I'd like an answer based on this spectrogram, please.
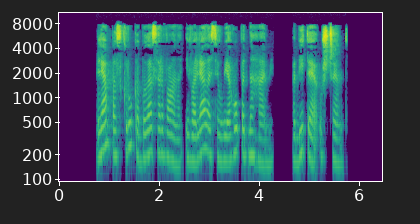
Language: Belarusian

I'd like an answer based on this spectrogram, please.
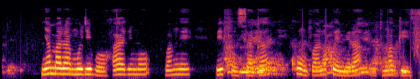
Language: Kinyarwanda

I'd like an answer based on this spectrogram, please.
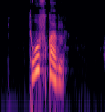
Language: Kabyle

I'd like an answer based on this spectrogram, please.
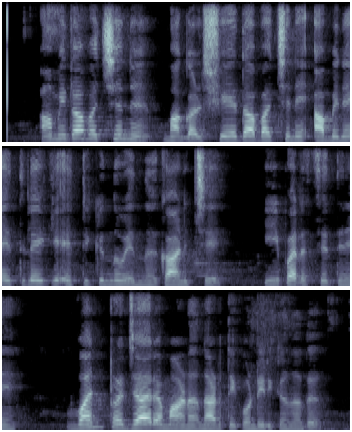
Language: Malayalam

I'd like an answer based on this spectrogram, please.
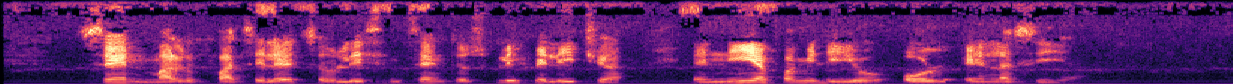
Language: Esperanto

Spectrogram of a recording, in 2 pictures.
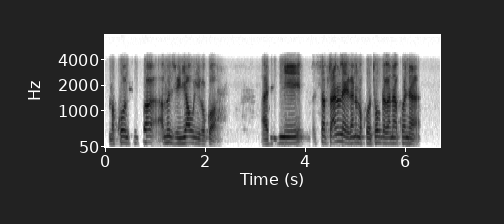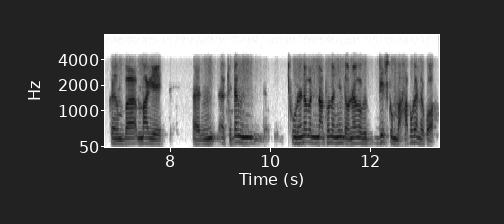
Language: Manipuri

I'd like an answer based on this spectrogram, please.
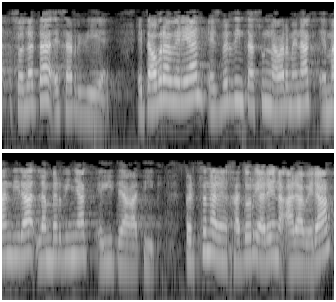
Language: Basque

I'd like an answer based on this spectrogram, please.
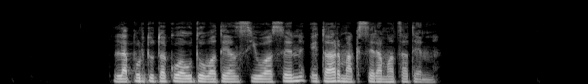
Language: Basque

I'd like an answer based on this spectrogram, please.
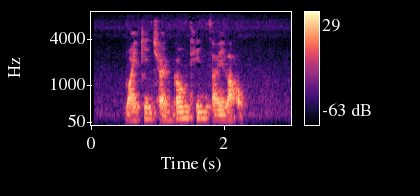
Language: Cantonese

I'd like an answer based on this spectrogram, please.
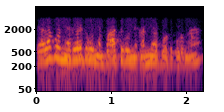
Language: Tamil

